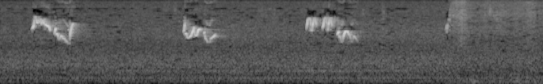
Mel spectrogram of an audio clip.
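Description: A Red-eyed Vireo sings short, slurred whistled phrases, alternately rising and falling, each set apart by a pause of about a second, over faint background hiss.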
